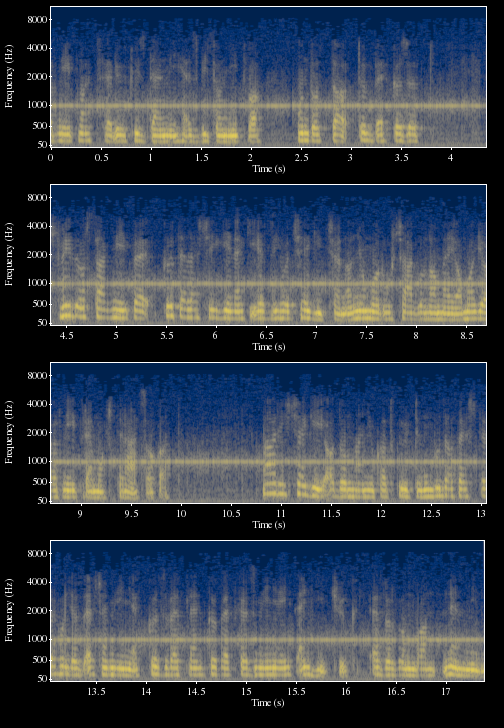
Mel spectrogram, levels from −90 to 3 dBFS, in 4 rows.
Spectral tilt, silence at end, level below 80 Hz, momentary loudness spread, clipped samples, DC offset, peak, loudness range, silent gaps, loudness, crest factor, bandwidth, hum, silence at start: -10.5 dB/octave; 0 s; -44 dBFS; 8 LU; under 0.1%; under 0.1%; -2 dBFS; 3 LU; none; -18 LUFS; 14 dB; 5 kHz; none; 0 s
